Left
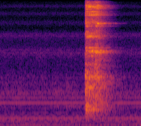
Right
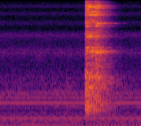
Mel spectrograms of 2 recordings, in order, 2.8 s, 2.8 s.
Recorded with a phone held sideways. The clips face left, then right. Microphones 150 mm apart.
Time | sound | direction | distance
1.7 | breaking glass | 20° right (ahead or behind) | 1.1 m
